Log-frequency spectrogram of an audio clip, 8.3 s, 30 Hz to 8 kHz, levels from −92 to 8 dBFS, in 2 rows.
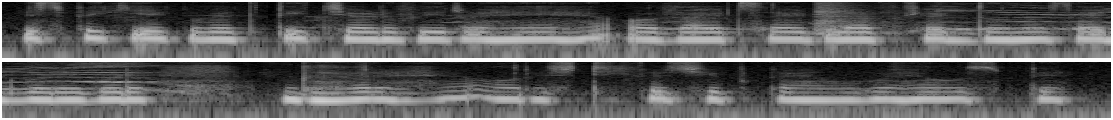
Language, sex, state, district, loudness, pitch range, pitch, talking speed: Hindi, female, Bihar, Saran, -25 LUFS, 195-205 Hz, 200 Hz, 175 wpm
